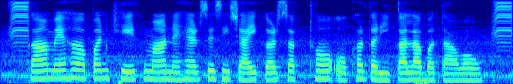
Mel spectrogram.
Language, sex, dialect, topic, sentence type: Chhattisgarhi, female, Central, agriculture, question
